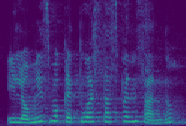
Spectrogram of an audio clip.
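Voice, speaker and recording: A woman pastor preaching a lively, humorous sermon. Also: high voice, fairly quick, roomy sound, a little hiss or hum. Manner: lively, humorous, acts out quotes.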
